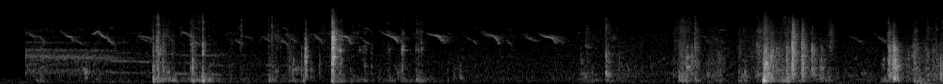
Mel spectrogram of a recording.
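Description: Birds chirping in short, quick falling notes, several a second, with a few sharp knocks in between, the loudest about three seconds in and a cluster near the end.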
